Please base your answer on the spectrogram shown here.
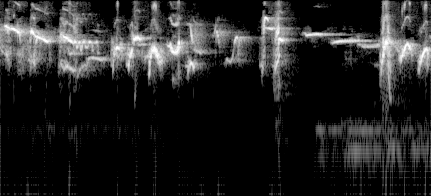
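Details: Short burst of white-rumped shama song, sung as in bird contests: slurred descending whistles and quick warbled notes, then a long pure steady whistle and a final sharp flourish.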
